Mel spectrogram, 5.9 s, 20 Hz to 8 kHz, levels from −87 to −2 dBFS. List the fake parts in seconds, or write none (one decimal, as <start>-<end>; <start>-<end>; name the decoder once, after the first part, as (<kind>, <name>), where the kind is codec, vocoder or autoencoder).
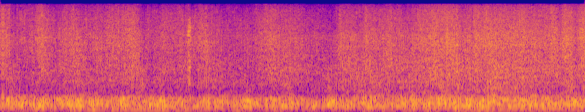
0.0-0.7 (vocoder, Vocos); 1.7-4.9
